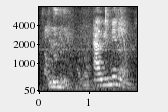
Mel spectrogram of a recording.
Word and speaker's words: aluminium: And how do they say aluminum? Aluminium. They actually pronounce it aluminium.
